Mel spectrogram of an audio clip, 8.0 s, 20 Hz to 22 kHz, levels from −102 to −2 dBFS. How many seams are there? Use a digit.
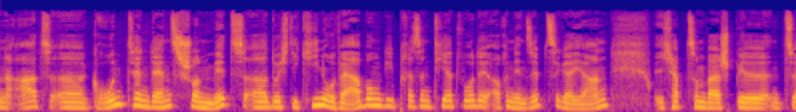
1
